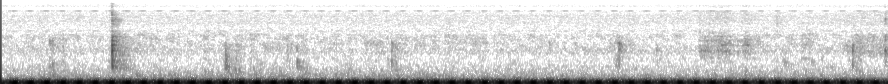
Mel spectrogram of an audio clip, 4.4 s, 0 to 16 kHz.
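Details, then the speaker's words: 1967 Fender Showman tube amp, all controls at zero: rhythmic low putt-putt pulsing about twice a second; massive oscillation (motorboating), possibly a broken ground, cause not confirmed. "Whoa. What is that? We have a massive oscillation. That sounds like a broken ground almost."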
